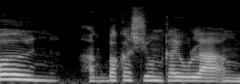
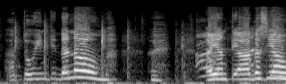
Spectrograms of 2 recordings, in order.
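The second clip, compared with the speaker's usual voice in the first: urgent call; 3 semitones higher, 7 dB louder, faster than usual. Acted. Urgent help.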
